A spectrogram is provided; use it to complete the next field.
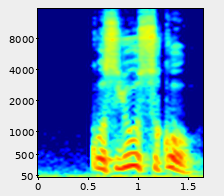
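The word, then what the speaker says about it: Kosciuszko: कोस्यूस्को इसका उच्चारण होता है।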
